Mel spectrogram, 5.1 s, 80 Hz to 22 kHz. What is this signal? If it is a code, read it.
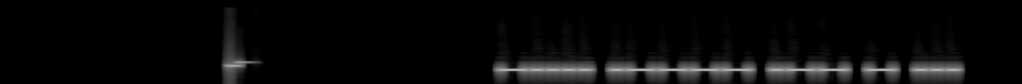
Morse code, heard as a keyed tone, about 30 wpm, 700 Hz. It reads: 61WTS
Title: Five Challenging Letter-Number Combinations 30wpm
